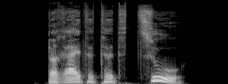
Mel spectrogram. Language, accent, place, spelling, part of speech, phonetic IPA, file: German, Germany, Berlin, bereitetet zu, verb, [bəˌʁaɪ̯tətət ˈt͡suː], De-bereitetet zu.ogg
- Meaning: inflection of zubereiten: 1. second-person plural preterite 2. second-person plural subjunctive II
